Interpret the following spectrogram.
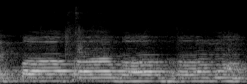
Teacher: प वर्ग देखा जाए यानी प को उच्चारण करके देखते हैं तो प प ब भ म, यानी उच्चारण करते हैं तो जो हमारे जो दोनों ओठ हैं आपस में क्या कर रहे हैं चिपक रहे हैं सट रहे हैं, तो यानी प वर्ग का उच्चारण करते हैं तो हमारे ओठ चिपक रहे हैं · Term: ओष्ठ वर्ण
